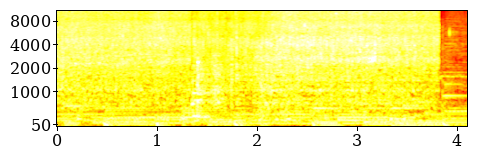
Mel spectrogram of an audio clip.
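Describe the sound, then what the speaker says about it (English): A leg of lamb sizzles loudly in a hot pan, a steady, close crackling hiss that cuts off abruptly at the end. "Listen to that sizzle."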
